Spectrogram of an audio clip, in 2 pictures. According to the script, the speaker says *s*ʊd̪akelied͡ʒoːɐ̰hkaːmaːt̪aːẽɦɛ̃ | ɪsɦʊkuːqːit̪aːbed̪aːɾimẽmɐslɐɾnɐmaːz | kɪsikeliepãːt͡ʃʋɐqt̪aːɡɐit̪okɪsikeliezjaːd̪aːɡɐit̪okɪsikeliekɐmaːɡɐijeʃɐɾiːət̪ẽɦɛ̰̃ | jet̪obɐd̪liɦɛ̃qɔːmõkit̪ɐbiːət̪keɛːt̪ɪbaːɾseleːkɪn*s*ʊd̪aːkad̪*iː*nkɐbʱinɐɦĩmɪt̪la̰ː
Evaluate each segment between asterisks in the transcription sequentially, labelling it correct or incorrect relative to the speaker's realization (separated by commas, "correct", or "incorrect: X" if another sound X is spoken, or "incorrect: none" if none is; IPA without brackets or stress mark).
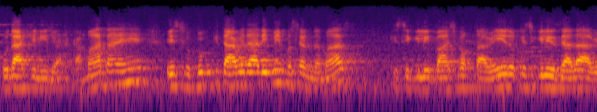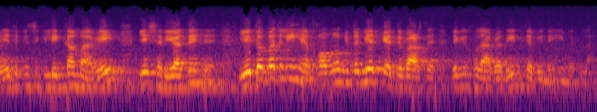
incorrect: x, incorrect: x, correct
